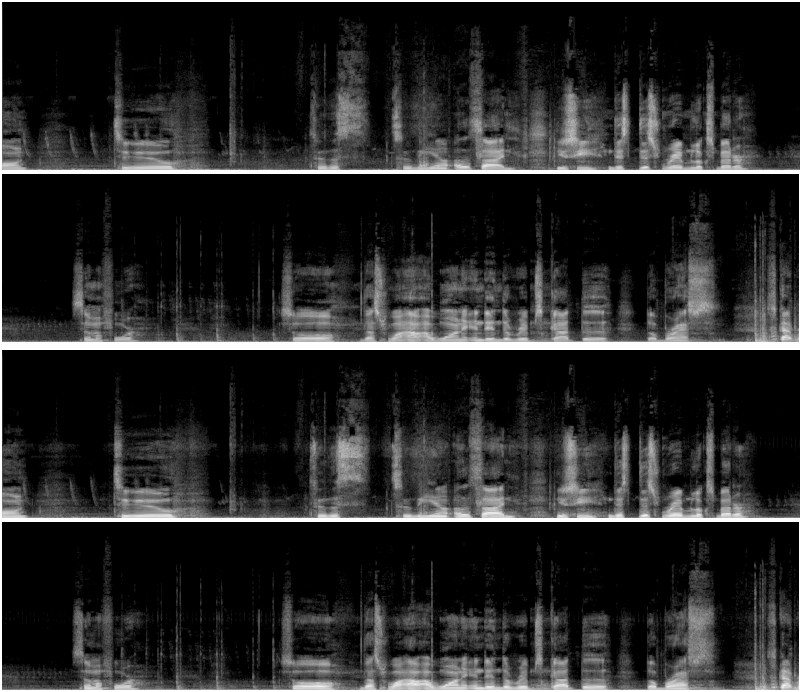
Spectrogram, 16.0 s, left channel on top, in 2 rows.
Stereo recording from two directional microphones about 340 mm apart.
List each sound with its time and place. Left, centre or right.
0.0 s bird: right
1.1 s speech: right
3.1 s speech: right
4.9 s speech: centre
8.6 s speech: centre
9.6 s a sound: centre
10.8 s speech: centre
